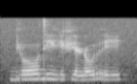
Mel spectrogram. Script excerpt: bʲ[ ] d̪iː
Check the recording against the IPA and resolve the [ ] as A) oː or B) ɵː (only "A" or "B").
A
